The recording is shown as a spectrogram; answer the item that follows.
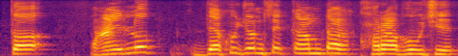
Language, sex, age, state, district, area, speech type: Odia, male, 60+, Odisha, Bargarh, urban, spontaneous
